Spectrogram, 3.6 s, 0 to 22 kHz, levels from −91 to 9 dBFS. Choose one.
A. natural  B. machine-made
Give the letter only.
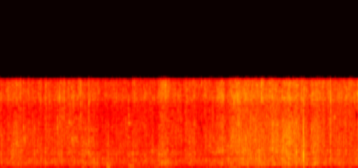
A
